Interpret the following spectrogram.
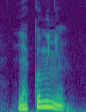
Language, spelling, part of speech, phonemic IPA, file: French, communion, noun, /kɔ.my.njɔ̃/, Fr-communion.ogg
- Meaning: Communion; communion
